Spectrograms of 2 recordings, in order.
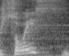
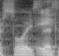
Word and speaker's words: Seuss: Apparently, it's Dr. Seuss. – Dr. Seuss. That's how you say it.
